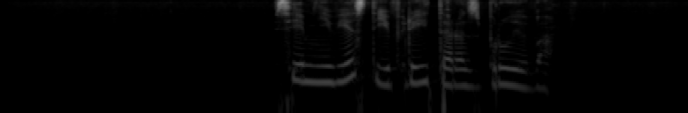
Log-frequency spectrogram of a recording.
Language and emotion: Russian, neutral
